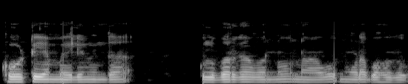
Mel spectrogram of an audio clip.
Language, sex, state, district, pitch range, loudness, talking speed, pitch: Kannada, male, Karnataka, Gulbarga, 110-115 Hz, -22 LUFS, 90 wpm, 115 Hz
